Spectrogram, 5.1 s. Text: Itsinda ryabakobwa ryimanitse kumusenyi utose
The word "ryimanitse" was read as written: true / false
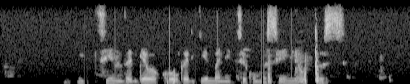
true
